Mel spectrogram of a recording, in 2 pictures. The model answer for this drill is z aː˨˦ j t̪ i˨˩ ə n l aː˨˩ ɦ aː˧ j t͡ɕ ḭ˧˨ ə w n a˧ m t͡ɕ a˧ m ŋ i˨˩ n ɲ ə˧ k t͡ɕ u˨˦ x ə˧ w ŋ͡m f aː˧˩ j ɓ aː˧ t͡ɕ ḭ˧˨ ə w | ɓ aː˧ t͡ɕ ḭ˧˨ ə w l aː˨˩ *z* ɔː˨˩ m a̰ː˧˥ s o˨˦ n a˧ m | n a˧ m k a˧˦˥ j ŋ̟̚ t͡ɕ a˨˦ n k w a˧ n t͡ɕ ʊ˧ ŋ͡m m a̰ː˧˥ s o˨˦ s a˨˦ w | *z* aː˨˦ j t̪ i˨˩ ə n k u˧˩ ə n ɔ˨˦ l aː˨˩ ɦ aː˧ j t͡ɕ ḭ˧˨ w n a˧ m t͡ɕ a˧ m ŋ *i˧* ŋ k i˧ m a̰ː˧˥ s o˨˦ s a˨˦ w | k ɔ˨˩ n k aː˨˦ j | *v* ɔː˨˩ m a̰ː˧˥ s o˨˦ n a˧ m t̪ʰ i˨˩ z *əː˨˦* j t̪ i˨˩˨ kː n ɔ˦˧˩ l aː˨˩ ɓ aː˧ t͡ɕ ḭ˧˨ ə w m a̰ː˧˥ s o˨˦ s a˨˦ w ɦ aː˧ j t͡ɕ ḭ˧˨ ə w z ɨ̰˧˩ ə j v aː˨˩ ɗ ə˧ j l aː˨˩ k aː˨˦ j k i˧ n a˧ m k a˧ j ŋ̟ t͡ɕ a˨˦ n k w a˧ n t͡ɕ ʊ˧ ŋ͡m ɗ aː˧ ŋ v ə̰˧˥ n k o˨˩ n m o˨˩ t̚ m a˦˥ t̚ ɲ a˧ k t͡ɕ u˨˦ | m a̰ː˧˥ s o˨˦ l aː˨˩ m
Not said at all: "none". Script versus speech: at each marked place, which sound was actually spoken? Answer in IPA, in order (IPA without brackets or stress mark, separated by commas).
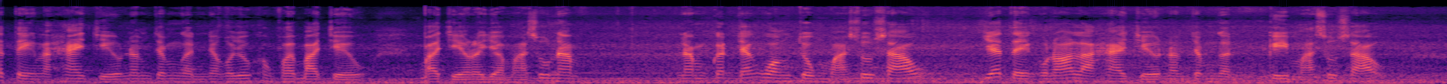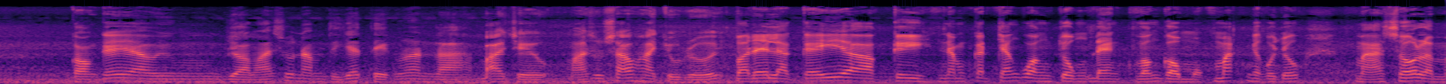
z, z, i˨˩, z, aː˨˦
